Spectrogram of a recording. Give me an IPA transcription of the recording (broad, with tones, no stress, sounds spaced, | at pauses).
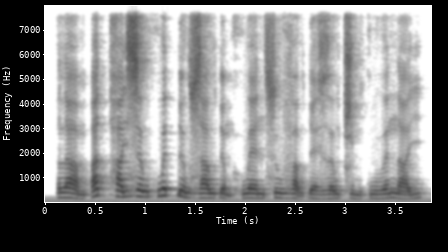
l aː˧˩ m ʔ a˦˥ t̚ h a˨˦ j z ə˧ w h w ə˦˥ t̚ ɗ ə̤˨˩ w z a˧ w ɗ ə̰˧˨ m h w ɛ˧ n s u˧ v a̰˧˨ w ɗ ɛ̤˨˩ ɣ ə˨˦ w t͡ɕ ə̤˨˩ m k w u˨˦ ə̯ n a˨˦ j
